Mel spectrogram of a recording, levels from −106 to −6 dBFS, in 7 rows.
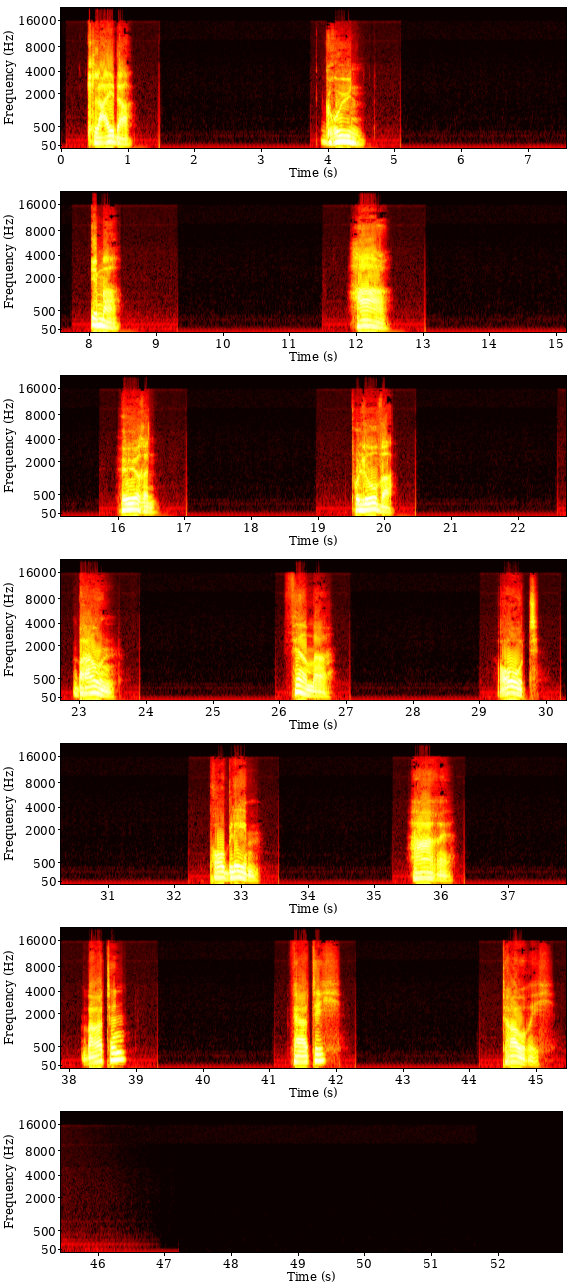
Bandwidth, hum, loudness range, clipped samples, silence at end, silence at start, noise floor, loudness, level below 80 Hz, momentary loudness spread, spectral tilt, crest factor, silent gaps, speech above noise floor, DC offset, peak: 14.5 kHz; none; 4 LU; 0.2%; 7.85 s; 0.4 s; -86 dBFS; -11 LUFS; -46 dBFS; 16 LU; -6.5 dB/octave; 18 dB; none; 77 dB; under 0.1%; 0 dBFS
